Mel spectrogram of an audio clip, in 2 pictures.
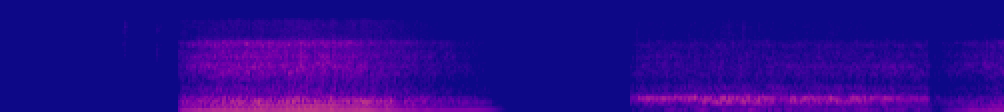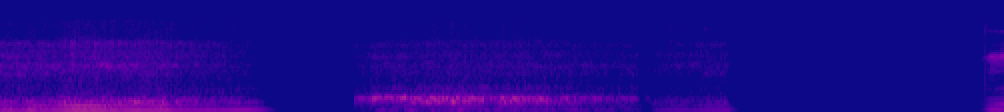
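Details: Recorded lung sound played for an exam listening quiz: coarse, low-pitched, snoring-like continuous sounds through repeated breaths, no high-pitched wheeze; labeled rhonchi, though described as subcrepitant with larger bubbles.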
